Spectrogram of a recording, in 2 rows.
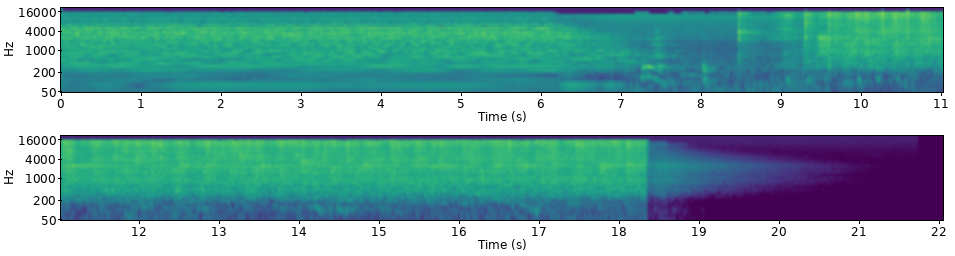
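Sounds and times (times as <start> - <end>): audience applauding in a church: 9.0 - 18.4.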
